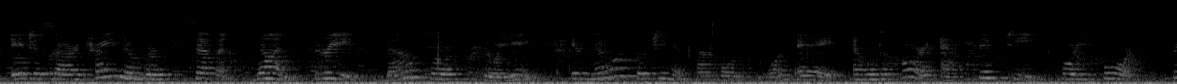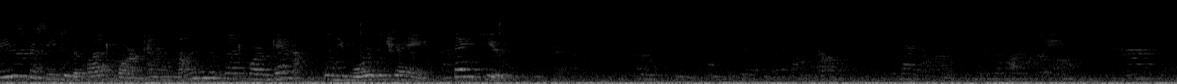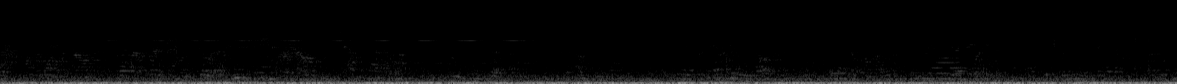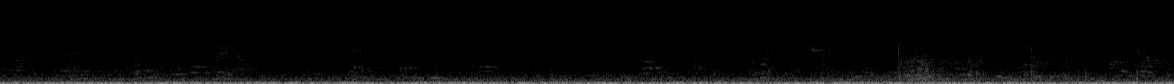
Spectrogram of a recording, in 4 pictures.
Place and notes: Banqiao Station, New Taipei City - In the high-speed rail station platform
In the high-speed rail station platform, Trains arrive and depart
